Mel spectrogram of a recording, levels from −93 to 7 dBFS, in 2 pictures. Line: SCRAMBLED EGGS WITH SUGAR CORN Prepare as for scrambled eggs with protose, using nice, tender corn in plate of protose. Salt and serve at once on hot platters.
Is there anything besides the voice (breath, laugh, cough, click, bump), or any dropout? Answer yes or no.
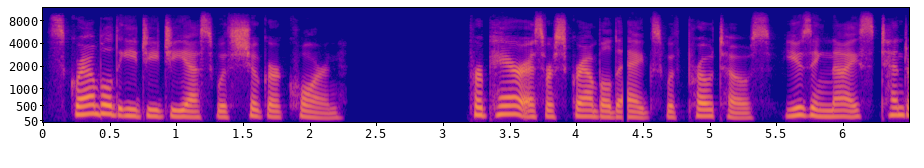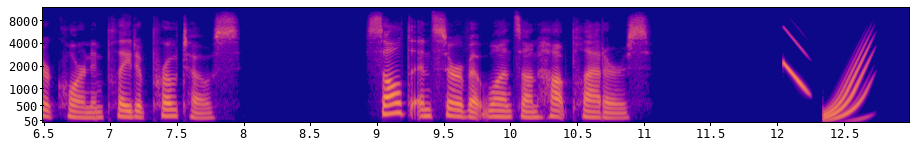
yes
